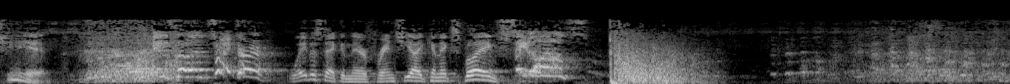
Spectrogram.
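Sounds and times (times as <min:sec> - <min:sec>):
speech: 0:00.0 - 0:05.9
laughter: 0:00.7 - 0:02.1, 0:07.7 - 0:10.0
gunshot in a comedic film scene: 0:06.1 - 0:07.2.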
